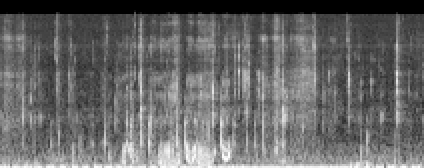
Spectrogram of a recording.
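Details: Pregnant French Bulldog named Moolah eating her breakfast indoors: close, crunchy bites and chewing in quick irregular bursts, louder in the middle, in a quiet small room.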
